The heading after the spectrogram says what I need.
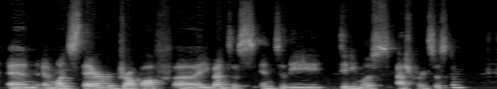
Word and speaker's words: Juventas: Well, I'm glad to get the correct pronunciation for Juventas, so I appreciate that.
